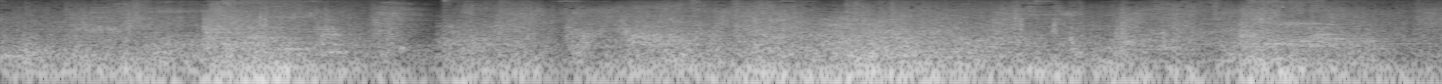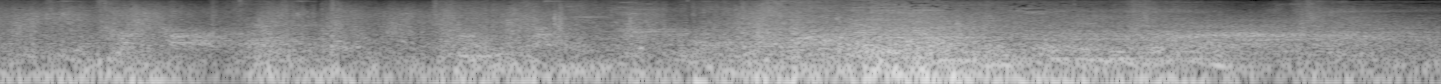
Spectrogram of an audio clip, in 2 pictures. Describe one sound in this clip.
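Spell effects burst and crackle in a game battle.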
